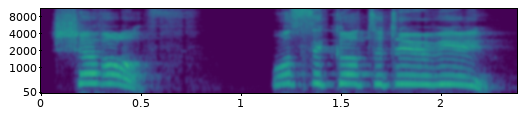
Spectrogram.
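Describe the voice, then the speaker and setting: A woman's voice: very high-pitched, moderate pace, a bit bright, voice pushed up. A woman voicing a sad, defiant young girl in a storybook, snapping bitterly in childish grammar. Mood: angry.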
